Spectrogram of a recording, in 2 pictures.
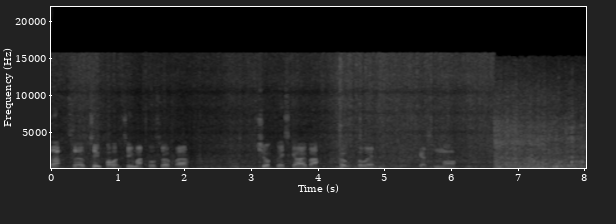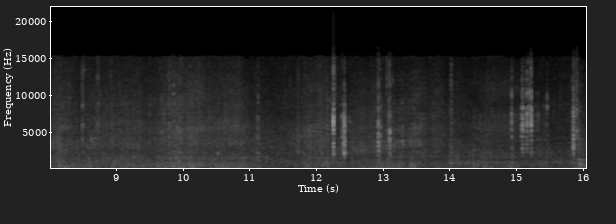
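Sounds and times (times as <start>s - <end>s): surf washing against rocks: 0.0s - 16.0s
wind on microphone: 6.6s - 16.0s.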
